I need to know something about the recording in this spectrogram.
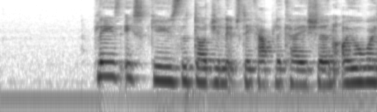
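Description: A young woman speaks close to a microphone, brightly and with animation.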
